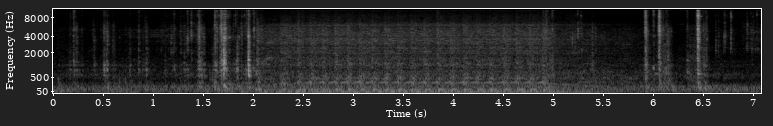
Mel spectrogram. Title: Got battery cranks but still won't turn over @IntuitiveAnthony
